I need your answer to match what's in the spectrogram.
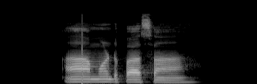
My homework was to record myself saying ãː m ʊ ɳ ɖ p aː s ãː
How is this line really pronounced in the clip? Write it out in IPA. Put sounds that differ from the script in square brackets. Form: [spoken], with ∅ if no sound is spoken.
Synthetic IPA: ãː m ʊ ɳ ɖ p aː s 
